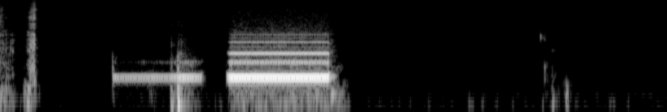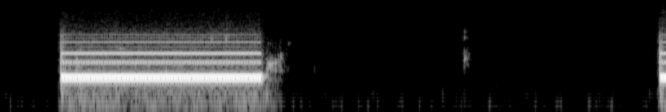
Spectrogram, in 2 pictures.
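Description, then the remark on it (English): A phone line rings out on the caller's end: a short steady tone, then two loud buzzing rings separated by a long silent pause, with faint clicks between them and no talking. “And no matter the time or day, he always answers the phone the same way.”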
